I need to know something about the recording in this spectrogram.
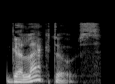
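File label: "galactose", British English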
